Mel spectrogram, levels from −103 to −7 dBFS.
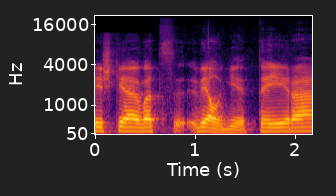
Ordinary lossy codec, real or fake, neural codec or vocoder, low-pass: Opus, 16 kbps; fake; vocoder, 44.1 kHz, 128 mel bands every 512 samples, BigVGAN v2; 19.8 kHz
